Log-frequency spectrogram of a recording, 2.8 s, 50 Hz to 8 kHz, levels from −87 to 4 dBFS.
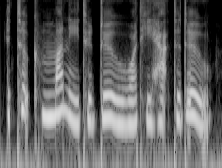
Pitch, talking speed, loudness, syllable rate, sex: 220 Hz, 215 wpm, -17 LUFS, 4.5 syllables/s, female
